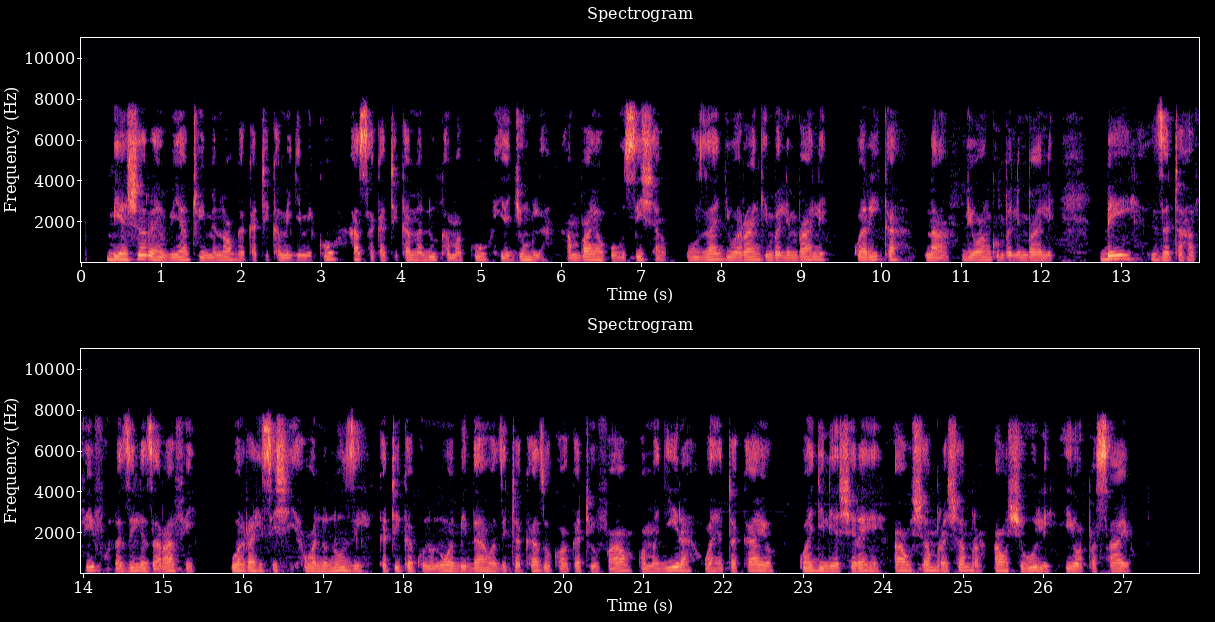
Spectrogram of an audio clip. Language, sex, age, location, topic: Swahili, male, 25-35, Nairobi, finance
